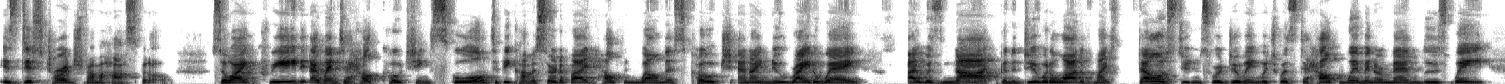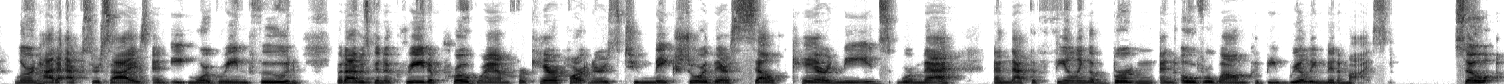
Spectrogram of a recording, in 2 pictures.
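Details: Adult woman; typical speech.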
